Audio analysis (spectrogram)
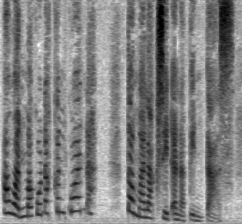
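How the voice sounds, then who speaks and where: A woman as a pleading, animated old Ilocano mother. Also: high-pitched, normal speed, dry recording, exaggerated voice. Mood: insistent, pleading. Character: pleading, insistent old mother wanting grandchildren. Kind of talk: Ilocano radio-style drama acting.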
